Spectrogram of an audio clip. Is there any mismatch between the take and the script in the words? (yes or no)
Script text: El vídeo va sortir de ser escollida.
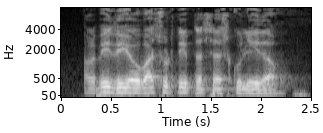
no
